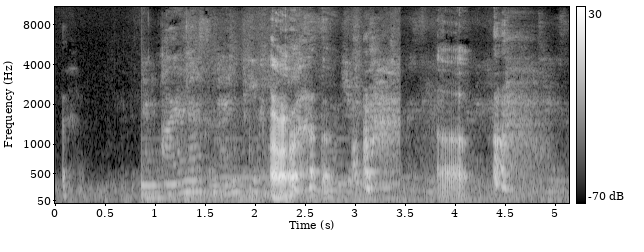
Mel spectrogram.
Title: burp compilation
